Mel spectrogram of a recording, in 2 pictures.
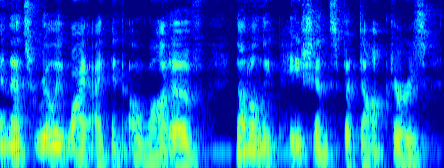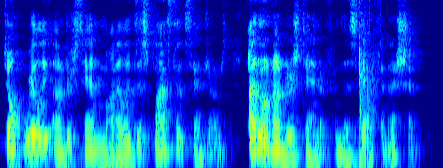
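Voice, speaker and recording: Somewhat breathy and fairly low-pitched, a man talks at a fairly quick pace with ordinary pitch variation over light background noise. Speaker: presenter. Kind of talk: lecture. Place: home room. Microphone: webcam.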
